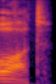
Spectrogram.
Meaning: 1. place, location, point, position 2. place of abode, settled dwelling, village, town 3. the collective of inhabitants of such a settlement 4. locus, point (plural Örter)
- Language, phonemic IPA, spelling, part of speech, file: German, /ɔʁt/, Ort, noun, De-Ort.ogg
